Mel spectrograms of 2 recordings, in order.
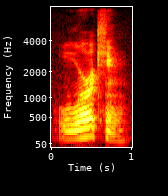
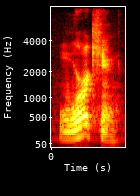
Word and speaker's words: working: R은요, 입술을 이렇게 동그랗게 모은 다음에, 우하게 모은 다음에, 목의 진동을 이용하면서 발음을 하시면 좋습니다. 자, 그래서 working 하지 마시고요. 진동, working, working.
